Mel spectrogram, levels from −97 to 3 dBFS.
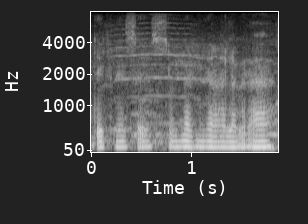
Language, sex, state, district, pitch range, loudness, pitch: Hindi, male, Bihar, Samastipur, 120-125 Hz, -18 LUFS, 120 Hz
